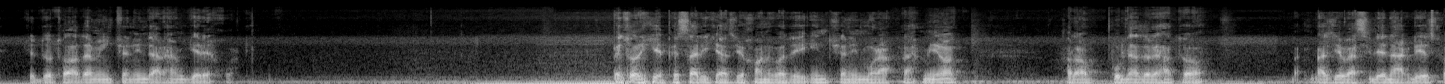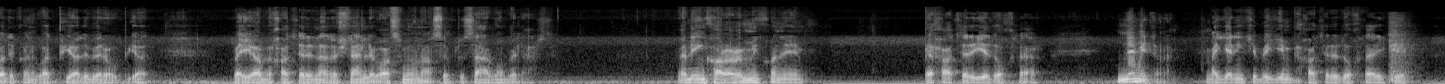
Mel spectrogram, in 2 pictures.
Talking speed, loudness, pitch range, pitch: 130 wpm, -17 LUFS, 60-80 Hz, 75 Hz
